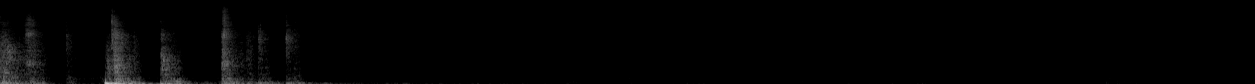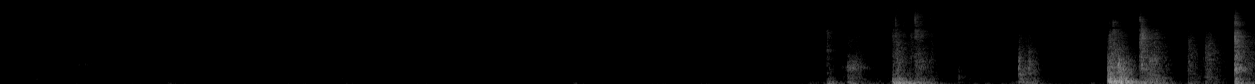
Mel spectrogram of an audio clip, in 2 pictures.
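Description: A door opens and closes with a few sharp thunks and knocks as someone leaves, then a long near-silent stretch, then more thuds and clatter on return.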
